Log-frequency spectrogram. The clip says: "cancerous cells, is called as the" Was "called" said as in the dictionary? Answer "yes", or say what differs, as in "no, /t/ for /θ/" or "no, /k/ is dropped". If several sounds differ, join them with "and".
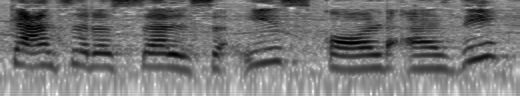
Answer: yes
